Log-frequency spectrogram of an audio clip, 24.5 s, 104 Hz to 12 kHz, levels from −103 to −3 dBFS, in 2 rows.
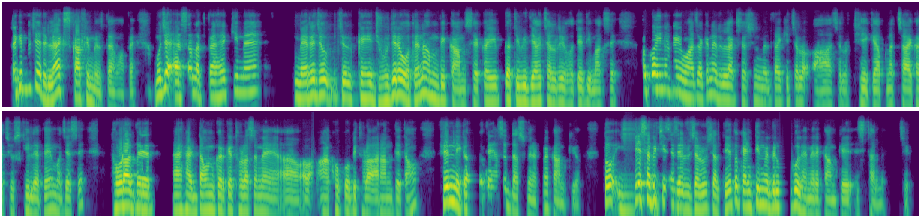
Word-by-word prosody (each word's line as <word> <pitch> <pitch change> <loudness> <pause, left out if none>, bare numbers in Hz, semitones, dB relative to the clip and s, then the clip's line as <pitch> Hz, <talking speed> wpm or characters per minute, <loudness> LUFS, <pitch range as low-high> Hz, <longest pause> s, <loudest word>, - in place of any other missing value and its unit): लेकिन 255 - +2
मुझे 245 +2 +2
रिलैक्स 180 +11 +3
काफ़ी 155 -1 +3
मिलता 110 -4 -3
है 105 - -3
वहाँ 95 -1 -13
पे। 105 - -7 0.3
मुझे 185 +2 +5
ऐसा 160 +6 +4
लगता 165 -2 +1
है 175 +3 +1
कि 185 +4 -6
मैं 210 +2 +2 0.6
मेरे 160 +3 +5
जो 180 - +6 0.2
जो 160 -1 +3
कहीं 155 -1 +2
जूझ 140 +1 -2
रहे 185 0 +7
होते 145 -4 +4
हैं 155 - +2
ना 200 - +3
हम 165 -5 0
भी 140 - +1
काम 115 -4 -1
से, 120 - 0
कई 135 0 +1
गतिविधियाँ 135 -2 +2
चल 130 -2 -2
रही 130 +1 -1
होती 115 +1 -5
है 125 - -2
दिमाग 115 -2 -4
से। 120 - -6
तो 220 - -8
कहीं 230 -1 +4
न 230 - -5
कहीं 210 -1 -1
वहाँ 160 -4 +2
जाके 155 +2 -2
ना 190 - -1
रिलैक्सेशन 135 -1 -3
मिलता 125 +1 -6
है 130 - -1
कि 130 +2 -10
चलो 135 0 -5
हाँ 110 +1 -3
चलो 110 -1 -10 0.2
ठीक 120 -2 -4
है 115 - +2
अपना 115 +1 -5
चाय 120 -1 +1
का 120 +1 -4
चुस्की 125 +2 -7
लेते 120 +1 -1
हैं 140 - -2
मज़े 120 0 -4
से। 170 - -8 0.4
थोड़ा 165 +2 +9
देर 140 -2 +4 0.3
ए - - +4
हेड 130 -3 +2
डाउन 140 +1 +2
करके 135 0 +1
थोड़ा-सा 135 0 -1
मैं 130 -1 -1
अ - - -8
अ 110 +1 -2
आँखों 120 +2 -2
को 130 +1 -2
भी 125 - -3
थोड़ा 120 -1 +2
आराम 120 +2 -1
देता 115 +1 -4
हूँ। 175 +9 -6 0.3
फिर 195 - +8
निकलते 140 -9 +2
हैं - - -2
यहाँ 130 - -9
से 185 - -9
10 125 -2 -4
मिनट 105 -3 -5
में 150 - -2
काम 95 -2 -3
की - - -12
ओर। - - -12 0.3
तो 205 +2 +6
ये 135 +12 +1
सभी 225 -2 +4
चीज़ें 185 -1 -4
ज़रूर-ज़रूर 145 -1 +2
चलती 140 -1 -1
हैं। 165 - +2
तो 200 - +2
कैंटीन 160 +1 +2
में 170 - +2
बिल्कुल 160 0 +1
है 120 - -3
मेरे 115 -1 -2
काम 110 -1 -5
के 110 -1 0
स्थल - - -9
में - - -15 0.2
जी। - - -16
135 Hz, 260 wpm, -19 LUFS, 120-160 Hz, 0.6 s, थोड़ा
